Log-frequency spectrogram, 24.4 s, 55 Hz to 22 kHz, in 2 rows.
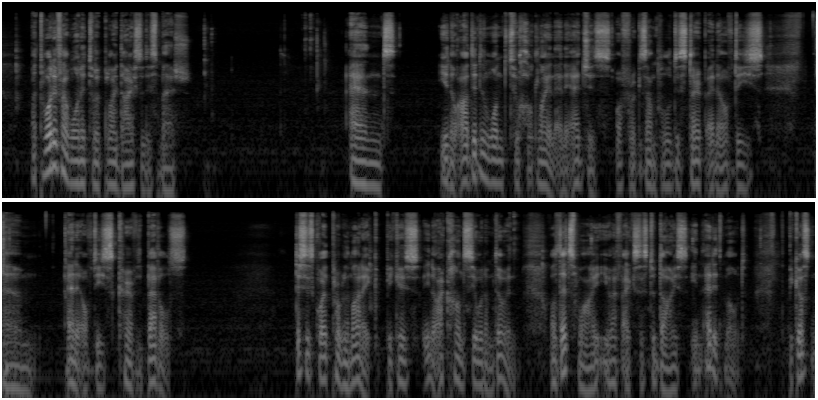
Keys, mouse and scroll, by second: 0.2 middle click, 0.9 shift+middle click, 1.4 middle click, 1.8 KP_5, 3.0 q, 4.5 click, 4.7 q, 7.8 middle click, 9.8 middle click, 17.7 middle click, 20.3 middle click, 20.9 Tab, 21.5 middle click, 22.5 Tab, 23.5 `, 23.9 KP_5, 24.3 KP_5.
